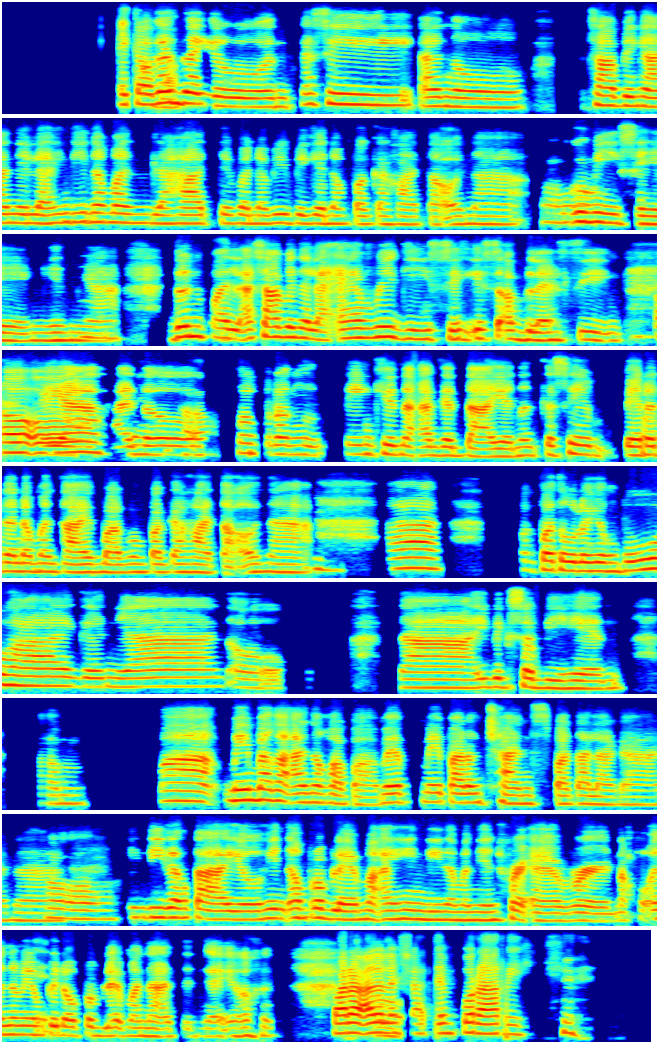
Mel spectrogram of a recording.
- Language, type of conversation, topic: Filipino, unstructured, Ano ang huling bagay na nagpangiti sa’yo ngayong linggo?
- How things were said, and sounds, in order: tapping; laughing while speaking: "ngayon"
